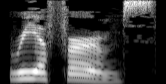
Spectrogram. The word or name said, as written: reaffirms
